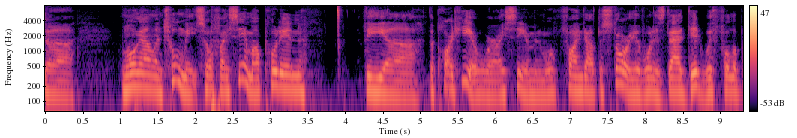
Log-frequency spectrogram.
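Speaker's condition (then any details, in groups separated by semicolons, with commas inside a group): No condition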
